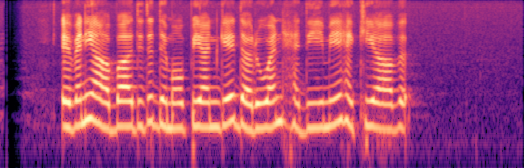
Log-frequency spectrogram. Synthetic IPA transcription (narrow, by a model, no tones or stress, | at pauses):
eʋæniaːbaːd̪id̪əd̪emowpijɐŋɡeːd̪aɾuɐnɦæd̪iːmeːɦækijaːʋə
